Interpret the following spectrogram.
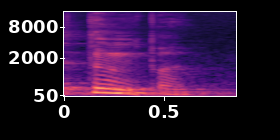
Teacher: você analisou porque o m está no final da sílaba e m no final de sílaba vai fazer com que essas duas letras tem um som de vogal nasal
